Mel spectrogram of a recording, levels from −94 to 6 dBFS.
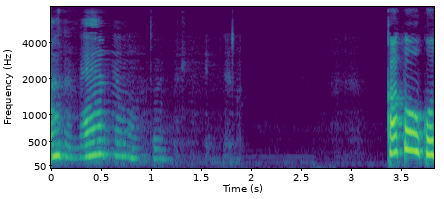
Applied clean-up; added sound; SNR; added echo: neural mask model DeepFilterNet 3.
